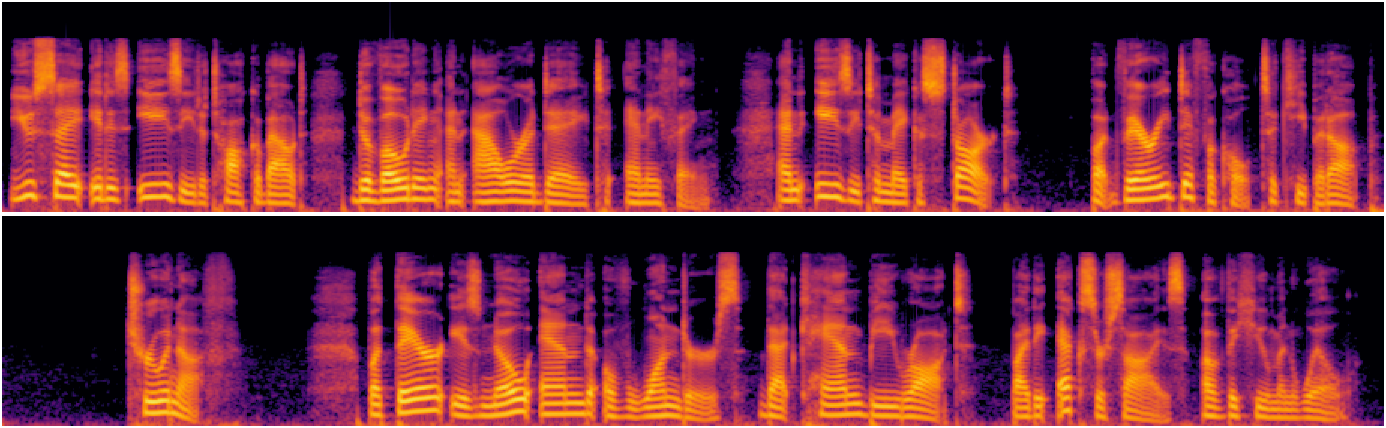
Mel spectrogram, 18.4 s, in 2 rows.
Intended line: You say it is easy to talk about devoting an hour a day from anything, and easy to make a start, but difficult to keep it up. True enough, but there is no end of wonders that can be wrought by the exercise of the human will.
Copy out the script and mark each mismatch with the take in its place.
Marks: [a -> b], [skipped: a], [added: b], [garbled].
You say it is easy to talk about devoting an hour a day [from -> to] anything, and easy to make a start, but [added: very] difficult to keep it up. True enough, but there is no end of wonders that can be wrought by the exercise of the human will.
